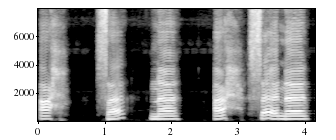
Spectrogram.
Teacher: হার আওয়াজটা গলার ভিতর থেকে চিকুন হয়ে বের হবে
